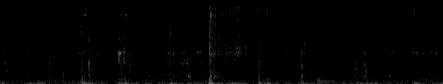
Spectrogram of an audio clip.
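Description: Faint rustling and light scattered clicks of hands handling a leather case and drawing thread through saddle-stitch holes.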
